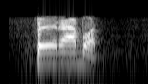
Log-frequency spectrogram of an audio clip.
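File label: "perabot", Indonesian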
